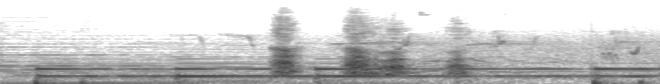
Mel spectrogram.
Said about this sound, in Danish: Hundenes glammen lyder højt og insisterende. Så jægerne må stoppe andejagten, der ellers lige er gået i gang ved Rødenbjerg Sø i Thy. Hvad gør de hunde dog af?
